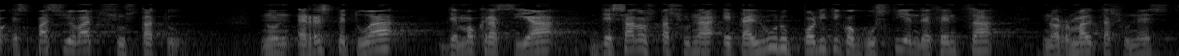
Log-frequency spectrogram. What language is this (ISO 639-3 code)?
eus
